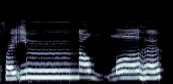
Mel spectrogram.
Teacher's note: tidak merubah huruf lamnya menjadi huruf wau ya ee tempatkan ke makhraj huruf lamnya e bukan wau jadi tidak dimonyongkan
